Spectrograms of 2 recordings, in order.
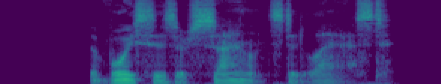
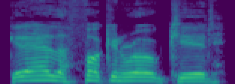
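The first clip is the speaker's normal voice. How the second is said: furious yell, much higher and louder; angry yell; 9 semitones higher, 7 dB louder than usual. A narrator's reading. Driver yelling at the boy in the road, angry. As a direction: yell at the kid from the car. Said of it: "an angry voice yells".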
